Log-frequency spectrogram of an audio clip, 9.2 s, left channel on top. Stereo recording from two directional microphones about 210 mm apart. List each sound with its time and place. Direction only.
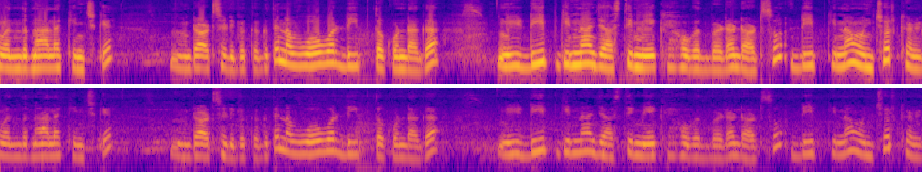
0.0 s a woman's voice: 45° left (ahead or behind)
